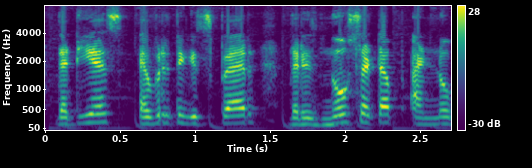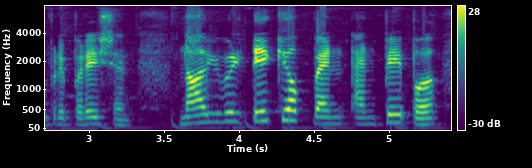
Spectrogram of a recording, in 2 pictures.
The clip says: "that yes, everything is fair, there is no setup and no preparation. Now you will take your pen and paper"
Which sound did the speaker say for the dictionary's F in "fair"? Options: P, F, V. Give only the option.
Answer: P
